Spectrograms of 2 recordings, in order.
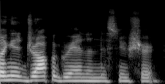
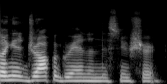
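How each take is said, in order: First: 'Going to' is squeezed quickly into 'gonna'. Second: The same.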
